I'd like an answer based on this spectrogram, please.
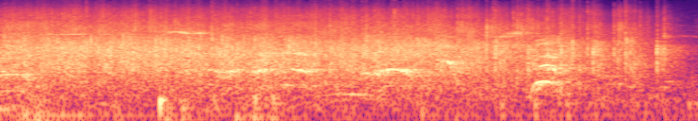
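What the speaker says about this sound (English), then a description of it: "could I have a round of applause for all of those who would vote for the negative?" A crowd at a school speech night applauds with sustained, dense clapping that swells and then tapers off near the end.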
